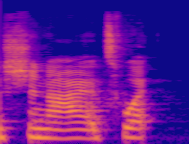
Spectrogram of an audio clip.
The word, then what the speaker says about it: Shania Twain: And I remember like having the Shania Twain. I said that right. Okay. It sounds like I was going to say Shania Twain tape.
